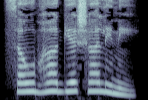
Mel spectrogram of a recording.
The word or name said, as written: ಸೌಭಾಗ್ಯಶಾಲಿನಿ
